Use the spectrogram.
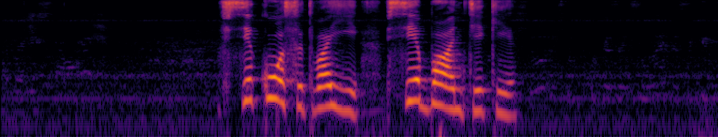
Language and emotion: Russian, neutral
